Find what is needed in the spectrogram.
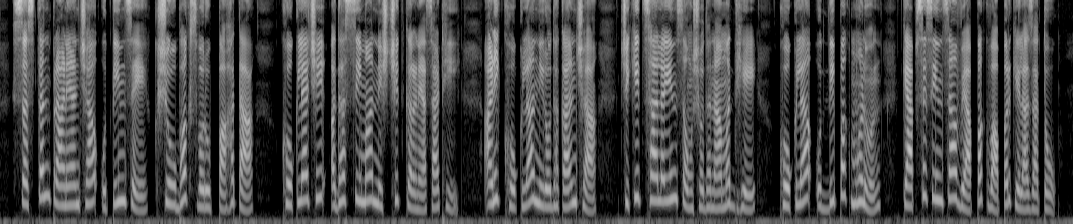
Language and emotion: Marathi, neutral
